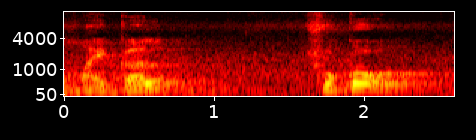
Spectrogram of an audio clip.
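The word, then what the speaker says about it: Michel Foucault: और हमारे इस लेसन में जो लास्ट का जो हिस्टोरियन है उनका नाम है माइकल फुको। प्रोनाउंसिएशन ध्यान में रखो, माइकल फुको।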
